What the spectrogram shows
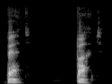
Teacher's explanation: your tongue goes forward for E, and then it pulls back for A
